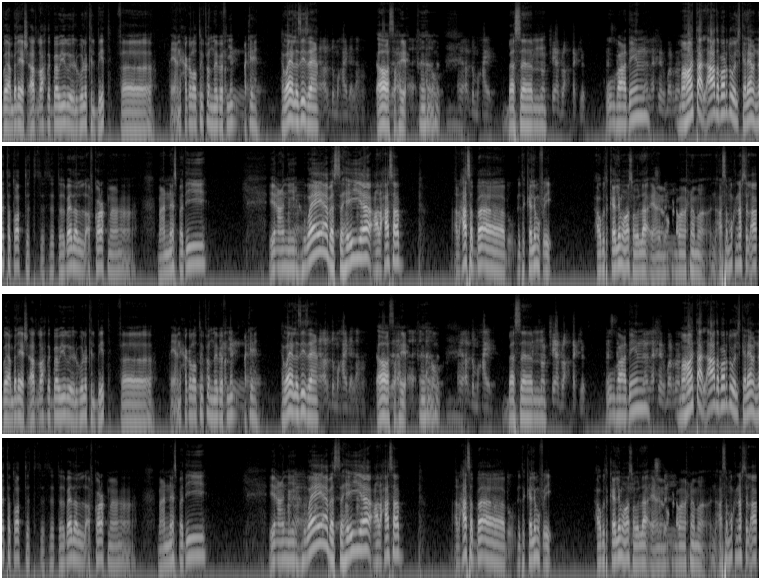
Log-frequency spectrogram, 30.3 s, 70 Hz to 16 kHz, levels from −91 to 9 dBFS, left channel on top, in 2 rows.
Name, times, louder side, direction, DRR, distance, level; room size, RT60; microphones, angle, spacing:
voice 1, 0.0-2.0 2.4-3.0 3.4-4.6 5.0-5.1 5.6-6.3 7.5-8.1 8.4-8.7 10.1-10.9 12.1-12.9 13.5-17.7 18.3-19.2 20.5-23.2 24.2-25.2 25.7-26.1 27.0-30.2, left 3 dB, 25° left, 0.9 m, -29 dB
voice 2, 3.7-4.0 4.3-5.2 6.3-8.8 9.1-9.9 10.5-11.7 12.1-12.4 12.8-13.8 20.7-21.5 21.8-22.3 24.9-25.4 27.6-28.7, right 3 dB, 30° right, 3.7 m, -46 dB
head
